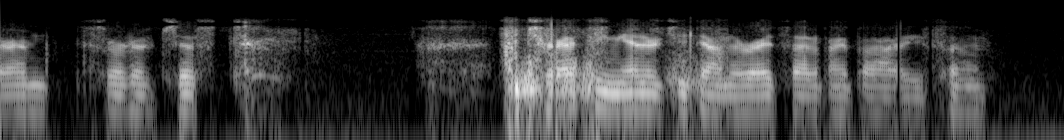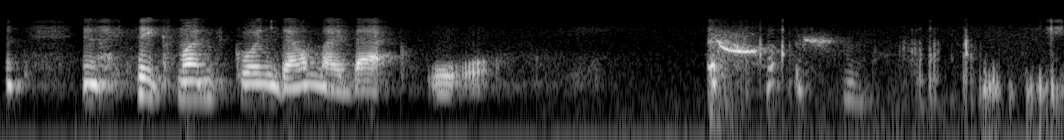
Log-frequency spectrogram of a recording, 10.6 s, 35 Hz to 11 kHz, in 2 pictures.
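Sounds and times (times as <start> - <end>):
speech: 0.0 - 1.5, 2.1 - 7.9, 8.8 - 10.3
person coughing: 8.9 - 9.7.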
